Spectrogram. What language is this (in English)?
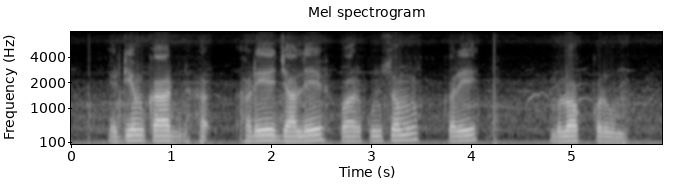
Magahi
